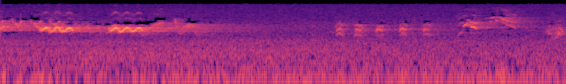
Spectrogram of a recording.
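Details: A common blackbird in a back yard sings a bright warbled phrase, then a string of short quick notes and a thin squeaky flourish at the end, over a steady background hiss.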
